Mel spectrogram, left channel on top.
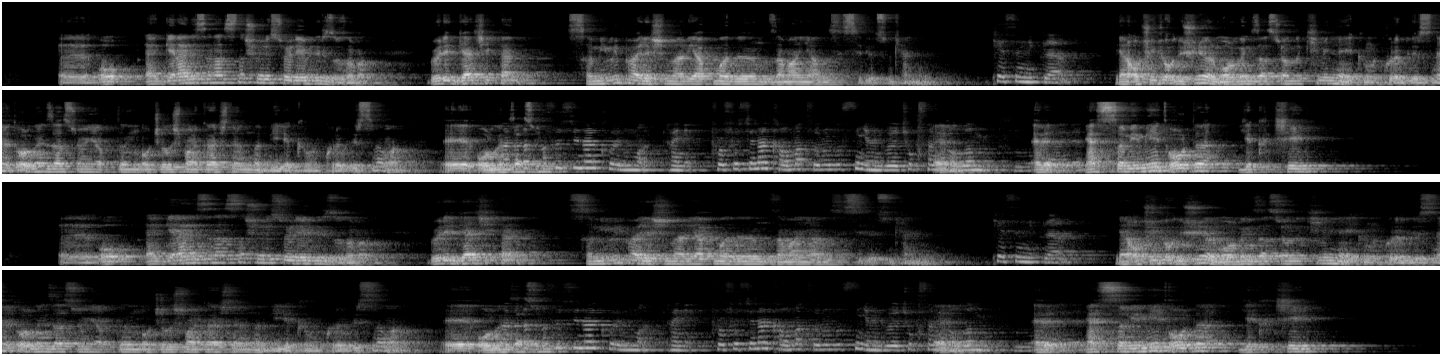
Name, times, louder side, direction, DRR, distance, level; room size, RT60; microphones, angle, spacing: voice 1, 0.6-3.7 4.3-5.3 5.7-9.3 11.1-18.4 18.8-19.9 23.7-24.0 24.7-27.5, left 2 dB, 50° left, 5 dB, 0.9 m, -21 dB
voice 2, 9.9-10.7 11.6-11.7 19.2-25.2, left 2 dB, 20° left, 4 dB, 0.3 m, -28 dB
9.9 x 8.4 x 3.3 m, 1.2 s
head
